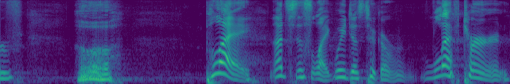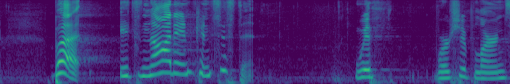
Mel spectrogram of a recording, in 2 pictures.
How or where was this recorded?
large echoing room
